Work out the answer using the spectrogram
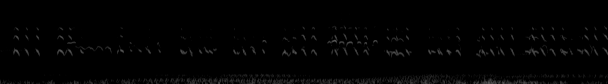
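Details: Begging of common kestrel chicks being fed by their mother in a nest box, Tiszalök, Hungary, morning of June 30, 2024: clustered shrill ticking notes in quick bursts, some drawn-out wheezy whines, with low rumble beneath.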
